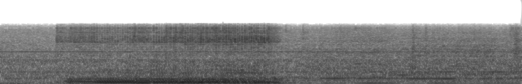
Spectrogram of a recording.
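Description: A loud, buzzing snore lasting over a second, then a quiet breath out, from a sleeping dog.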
